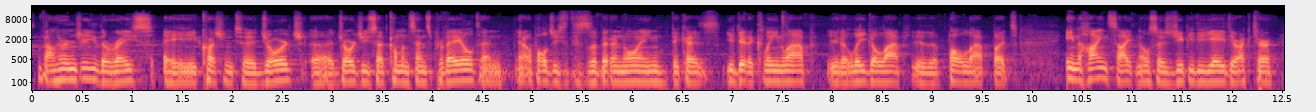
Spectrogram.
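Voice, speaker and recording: A man, a journalist, asking a long careful question at a press conference, softening it with apologies. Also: lowish voice, level tone, brisk, vocal fry. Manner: careful, apologetic, repetitive phrasing.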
